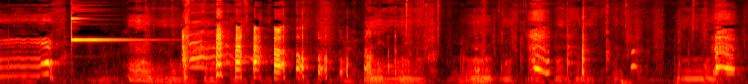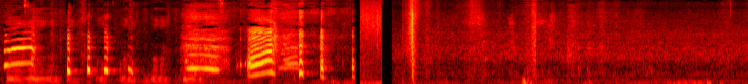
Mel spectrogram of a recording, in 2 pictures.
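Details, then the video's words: Pet dog trying to wake its owner in the morning: a long run of high, wavering whines and short yelps, some sliding up and down, packed into about twelve seconds, then fading to quiet room noise. "Cute ANNOYING DOGS WAKE UP OWNERS 😂 Cutest Fur Alarm Clock"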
